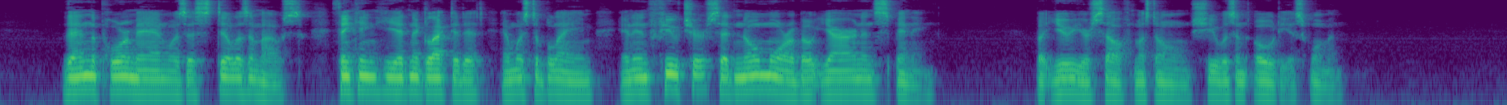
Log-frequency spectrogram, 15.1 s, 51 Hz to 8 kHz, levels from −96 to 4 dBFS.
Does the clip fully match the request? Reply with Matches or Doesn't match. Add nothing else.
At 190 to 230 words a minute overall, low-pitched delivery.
Doesn't match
